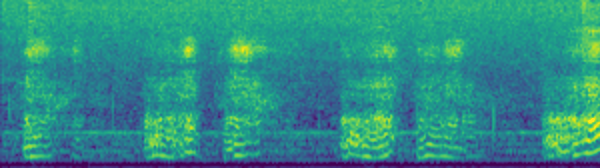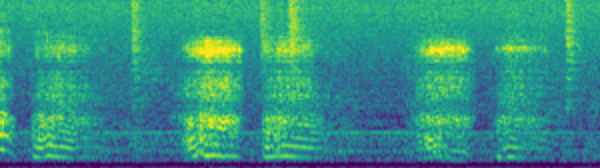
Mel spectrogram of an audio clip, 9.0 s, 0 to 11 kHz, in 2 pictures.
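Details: Infant aged 5 weeks who has snored since birth, snoring with repeated soft, rattly sounds at about 37 breaths a minute over a steady background hum.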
